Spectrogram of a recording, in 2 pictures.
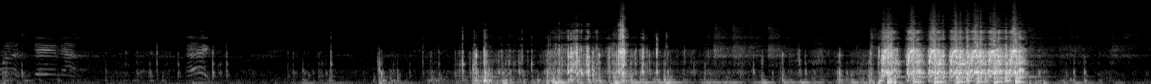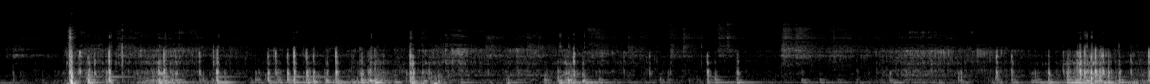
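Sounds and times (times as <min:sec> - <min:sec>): clicks and knocks of gear: 0:01.0 - 0:23.0
airsoft gun rapid burst: 0:08.8 - 0:10.4.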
